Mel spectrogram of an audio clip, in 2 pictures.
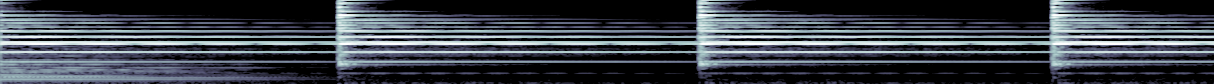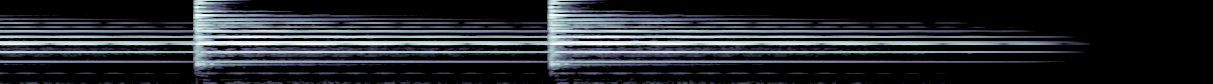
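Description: A bell struck six times at a slow, even pace, about three and a half seconds apart, each stroke ringing on and dying away. The last stroke fades out near the end. Low music fades away under the first stroke.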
